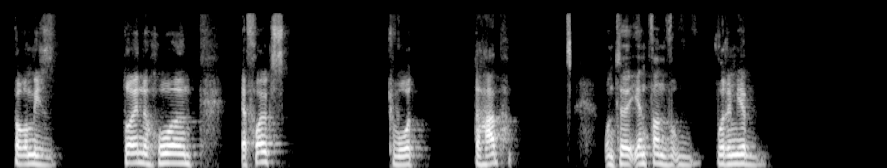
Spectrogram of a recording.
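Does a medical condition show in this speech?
Yes: stuttering; since childhood, hard in childhood, youth, school and nearly all speaking situations; compensates by outsourcing phone calls, social media and texting, speaks on stage; speech hangs at times, part-word repetitions; here repeated sounds, prolonged sounds, blocks.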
